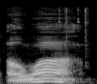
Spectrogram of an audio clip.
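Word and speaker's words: Ogham: Ogam, tree, alphabet, kind of like them dragon claws, dragon languages, pronounce Owam, right? Ogam is pronounced Owam.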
